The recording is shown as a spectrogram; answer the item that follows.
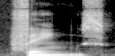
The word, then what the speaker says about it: fangs: Remember with ngs, it makes a soft g. Bangs. Things. Fangs. Soft g.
